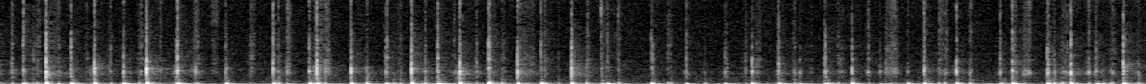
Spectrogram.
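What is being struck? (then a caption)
Cardboard box. Fingertips and nails tap a tall, hollow brown cardboard box held in the hand, producing a rapid, uneven series of dull, low thumps with faint bright clicks on top. Each tap dies away almost instantly, leaving short gaps of quiet between the hits.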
